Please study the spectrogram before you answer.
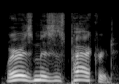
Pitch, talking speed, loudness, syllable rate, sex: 170 Hz, 200 wpm, -15 LUFS, 5.6 syllables/s, male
